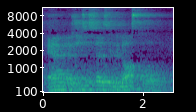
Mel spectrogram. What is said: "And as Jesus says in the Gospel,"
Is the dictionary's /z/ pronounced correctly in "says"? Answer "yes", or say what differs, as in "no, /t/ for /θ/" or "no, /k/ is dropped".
yes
